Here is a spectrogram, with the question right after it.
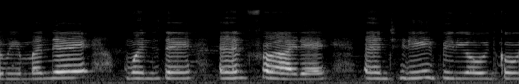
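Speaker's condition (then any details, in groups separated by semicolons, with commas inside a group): Cerebral palsy; uses wheelchair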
